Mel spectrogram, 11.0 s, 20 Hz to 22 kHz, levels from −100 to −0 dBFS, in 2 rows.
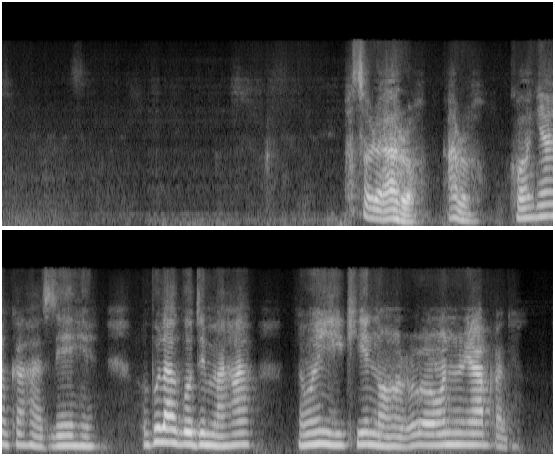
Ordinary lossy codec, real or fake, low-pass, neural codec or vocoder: MP3, 64 kbps; fake; 10.8 kHz; codec, 16 kHz in and 24 kHz out, 0.6 kbps, FocalCodec, streaming, 4096 codes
